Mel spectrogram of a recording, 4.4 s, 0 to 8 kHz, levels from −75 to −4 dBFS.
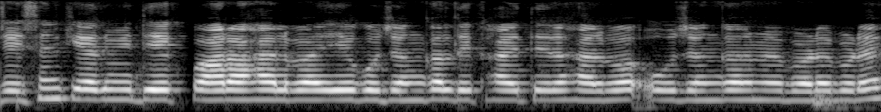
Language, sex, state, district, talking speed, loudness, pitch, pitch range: Bhojpuri, female, Uttar Pradesh, Ghazipur, 245 wpm, -15 LUFS, 225 Hz, 220-225 Hz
